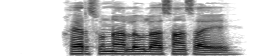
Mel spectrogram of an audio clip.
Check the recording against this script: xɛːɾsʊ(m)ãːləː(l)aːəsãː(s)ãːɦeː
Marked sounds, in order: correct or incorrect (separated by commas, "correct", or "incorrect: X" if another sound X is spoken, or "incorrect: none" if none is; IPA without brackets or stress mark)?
incorrect: n, correct, correct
